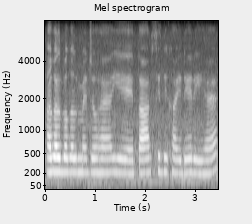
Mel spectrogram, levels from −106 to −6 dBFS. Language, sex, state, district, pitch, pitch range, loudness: Hindi, female, Haryana, Jhajjar, 210 Hz, 205-215 Hz, -17 LUFS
